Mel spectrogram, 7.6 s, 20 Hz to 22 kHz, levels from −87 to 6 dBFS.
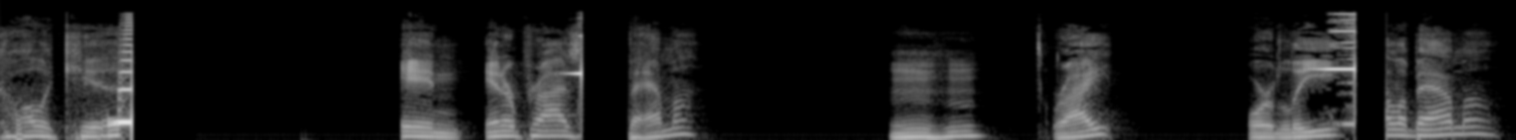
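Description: At 0.54, 2.79 and 6.50 s, an unstable filter runs away. A low tone near 500 Hz, then tones near 3 kHz, swell over about 0.12, 0.12 and 0.27 s into clipping. Each then cuts to silence for 0.32, 0.24 and 0.16 s as the filter overflows and resets. Unlike acoustic feedback howl, each ends in abrupt silence.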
